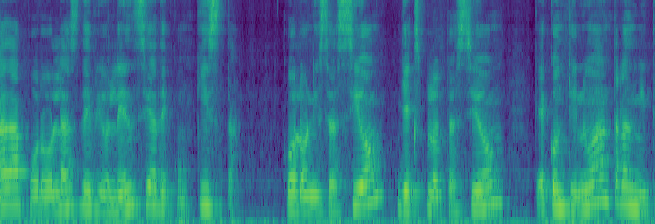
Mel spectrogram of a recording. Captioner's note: speaking in Spanish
